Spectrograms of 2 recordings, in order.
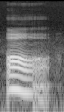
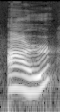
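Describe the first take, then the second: First: The letter name ends without an r sound. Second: The letter name ends with an r sound. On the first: The speaker calls it right. "We need to pronounce it as the R" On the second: The speaker calls it wrong. "we shouldn't include the R sound"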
